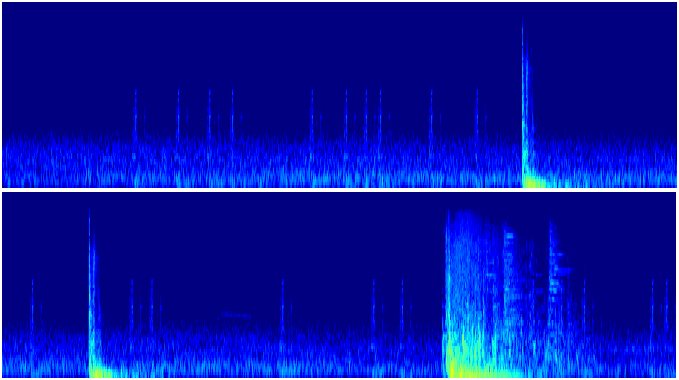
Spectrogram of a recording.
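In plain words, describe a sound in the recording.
Soft game interface clicks tick repeatedly.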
